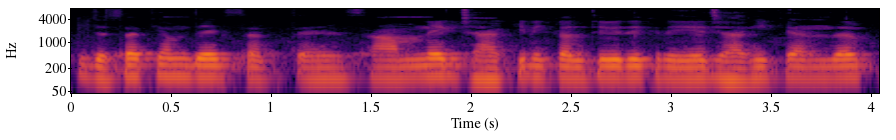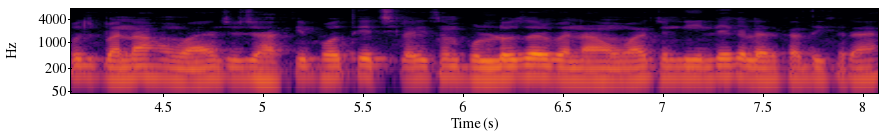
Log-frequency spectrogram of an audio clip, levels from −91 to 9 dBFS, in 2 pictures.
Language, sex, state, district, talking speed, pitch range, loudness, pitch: Hindi, male, Bihar, Saran, 290 wpm, 110-120 Hz, -30 LUFS, 115 Hz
